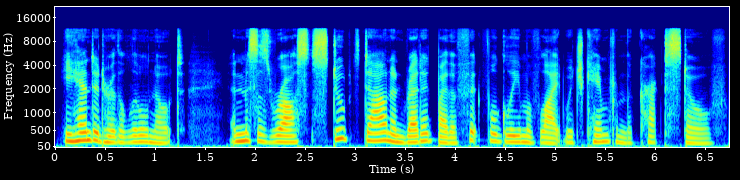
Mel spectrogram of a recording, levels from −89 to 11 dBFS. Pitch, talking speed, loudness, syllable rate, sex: 180 Hz, 230 wpm, -20 LUFS, 5.1 syllables/s, female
